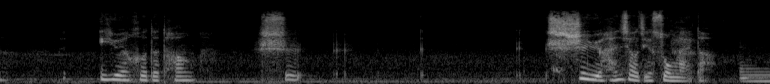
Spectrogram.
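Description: A middle-aged woman speaks quietly and hesitantly, close by.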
